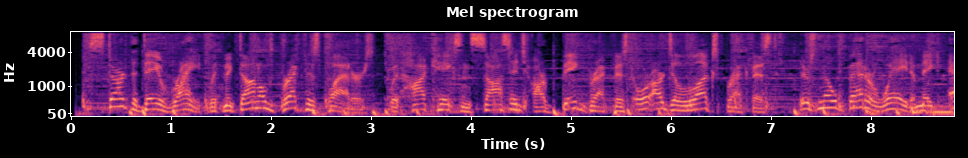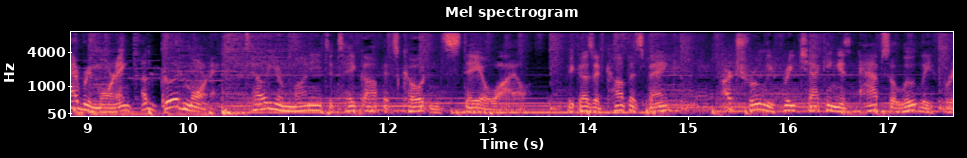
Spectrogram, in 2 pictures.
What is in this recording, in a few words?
male, natural character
